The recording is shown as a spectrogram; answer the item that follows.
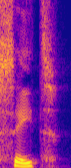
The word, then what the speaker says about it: Seth: the Yiddish Seth means it's pronounced Sate as in satiating or satisfying but the Egyptian god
